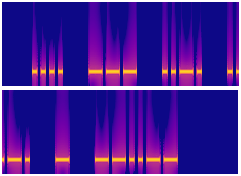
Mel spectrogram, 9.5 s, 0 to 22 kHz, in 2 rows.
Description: Morse code, heard as a keyed tone, about 14 wpm, spaced as for 10 wpm, 700 Hz. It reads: HOFFT,
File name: Morsekurs / Witze / Witz 17. November 2020, 50 F70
